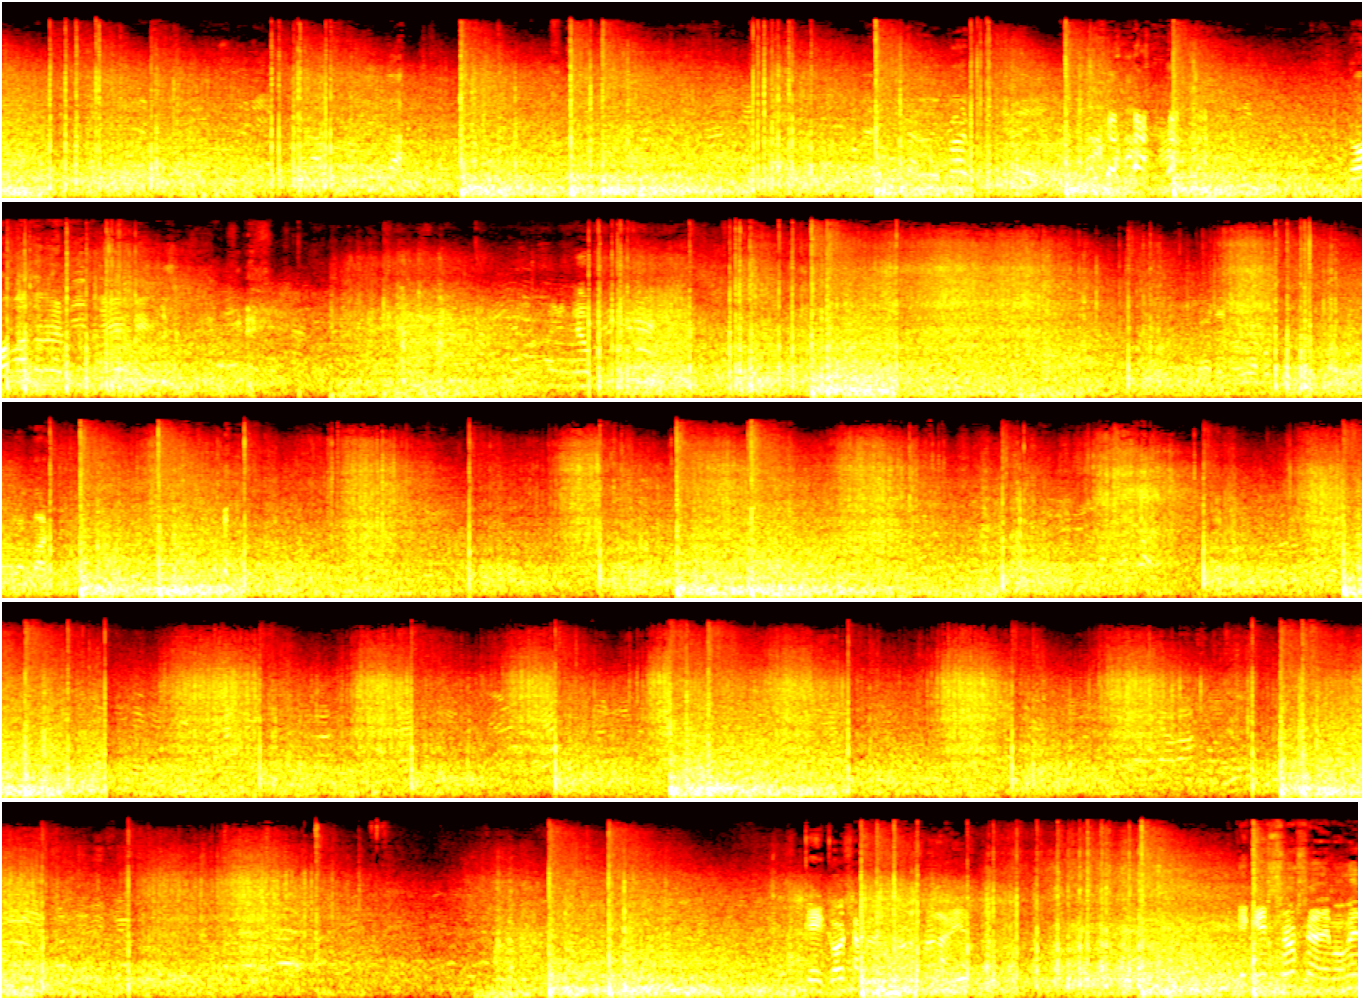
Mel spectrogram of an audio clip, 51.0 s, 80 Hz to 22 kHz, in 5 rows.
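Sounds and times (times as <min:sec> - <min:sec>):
firecrackers banging: 0:00.0 - 0:50.9
deep blasts: 0:44.3 - 0:50.9.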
